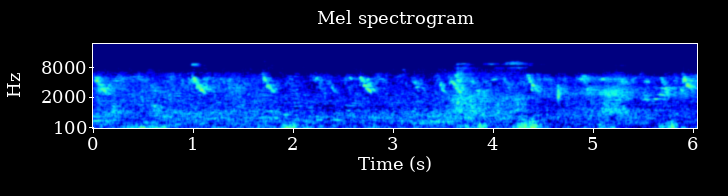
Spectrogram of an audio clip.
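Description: Small birds chirping over and over, with short, high, falling chirps, mixed with several low thumps.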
